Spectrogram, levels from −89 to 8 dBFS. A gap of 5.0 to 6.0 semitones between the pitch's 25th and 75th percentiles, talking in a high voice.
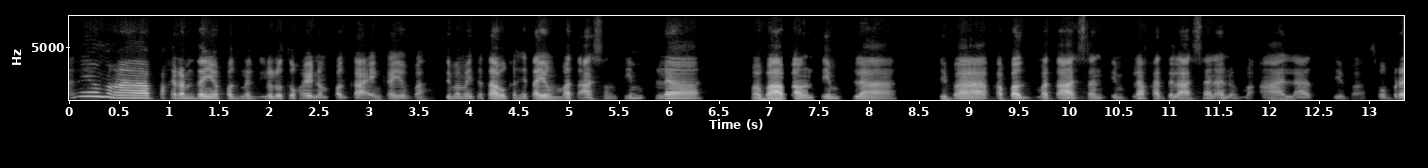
No: wide, 5.5 semitones; medium, 160 Hz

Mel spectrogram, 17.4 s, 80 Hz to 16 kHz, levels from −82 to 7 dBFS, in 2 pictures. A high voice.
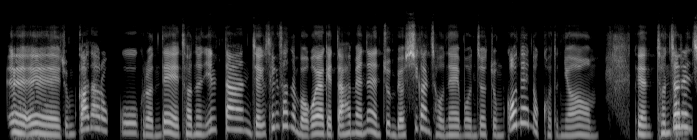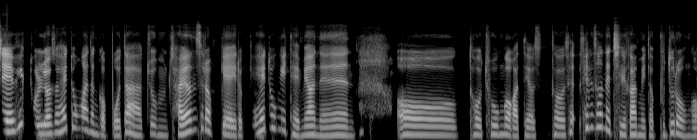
Yes: high, 195 Hz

